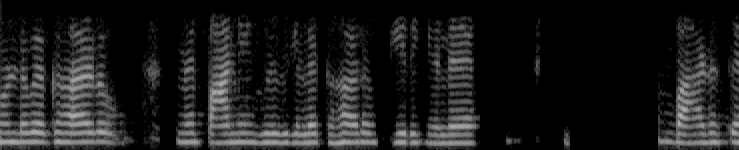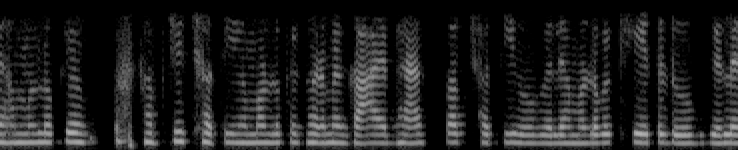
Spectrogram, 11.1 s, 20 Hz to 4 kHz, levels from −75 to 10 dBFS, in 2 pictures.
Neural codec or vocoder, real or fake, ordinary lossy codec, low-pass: none; real; none; 3.6 kHz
